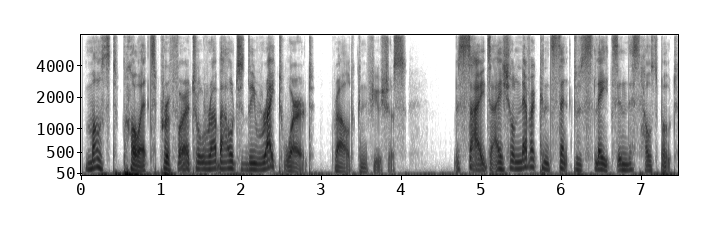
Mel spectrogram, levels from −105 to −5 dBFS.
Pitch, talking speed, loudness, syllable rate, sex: 125 Hz, 175 wpm, -22 LUFS, 5.0 syllables/s, male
